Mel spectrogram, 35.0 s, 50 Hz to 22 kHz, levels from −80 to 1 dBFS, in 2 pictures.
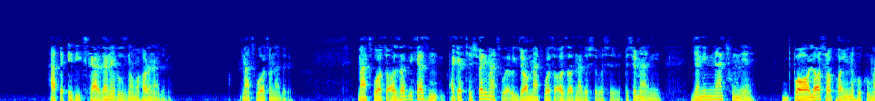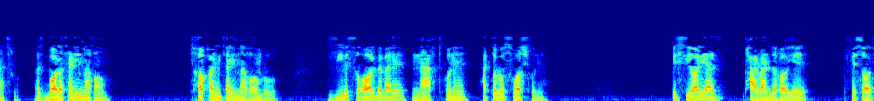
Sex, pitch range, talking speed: male, 85-110 Hz, 95 wpm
